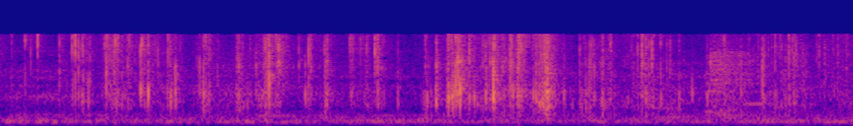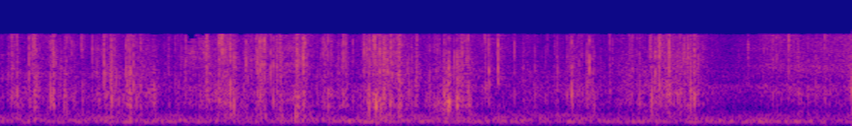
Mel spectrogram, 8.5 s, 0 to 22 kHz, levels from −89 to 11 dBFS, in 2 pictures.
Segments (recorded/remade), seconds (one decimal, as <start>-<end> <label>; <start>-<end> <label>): 0.0-8.5 recorded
